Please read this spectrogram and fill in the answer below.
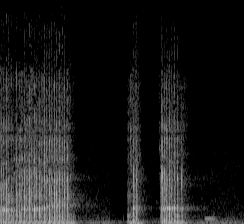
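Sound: voice imitating loud snoring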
